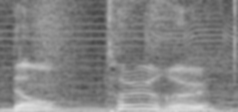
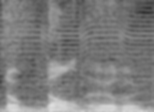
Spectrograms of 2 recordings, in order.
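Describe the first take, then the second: First: The two words are linked with a liaison. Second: The two words are said without a liaison. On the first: The speaker calls it wrong. "j'ai fait une mauvaise liaison" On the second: The speaker calls it right. "parce qu'il y a un H"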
